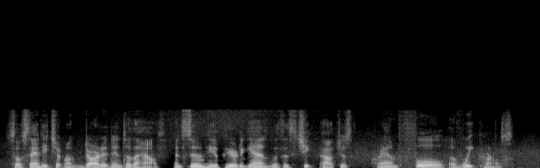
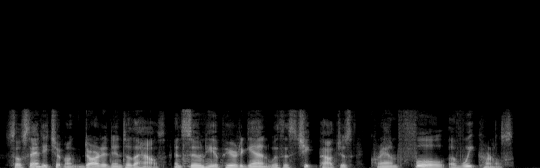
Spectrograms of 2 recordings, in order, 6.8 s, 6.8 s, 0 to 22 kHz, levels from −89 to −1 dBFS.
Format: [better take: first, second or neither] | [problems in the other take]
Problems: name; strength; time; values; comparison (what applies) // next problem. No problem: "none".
second | noise reduction (neural mask model Resemble Enhance denoiser)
